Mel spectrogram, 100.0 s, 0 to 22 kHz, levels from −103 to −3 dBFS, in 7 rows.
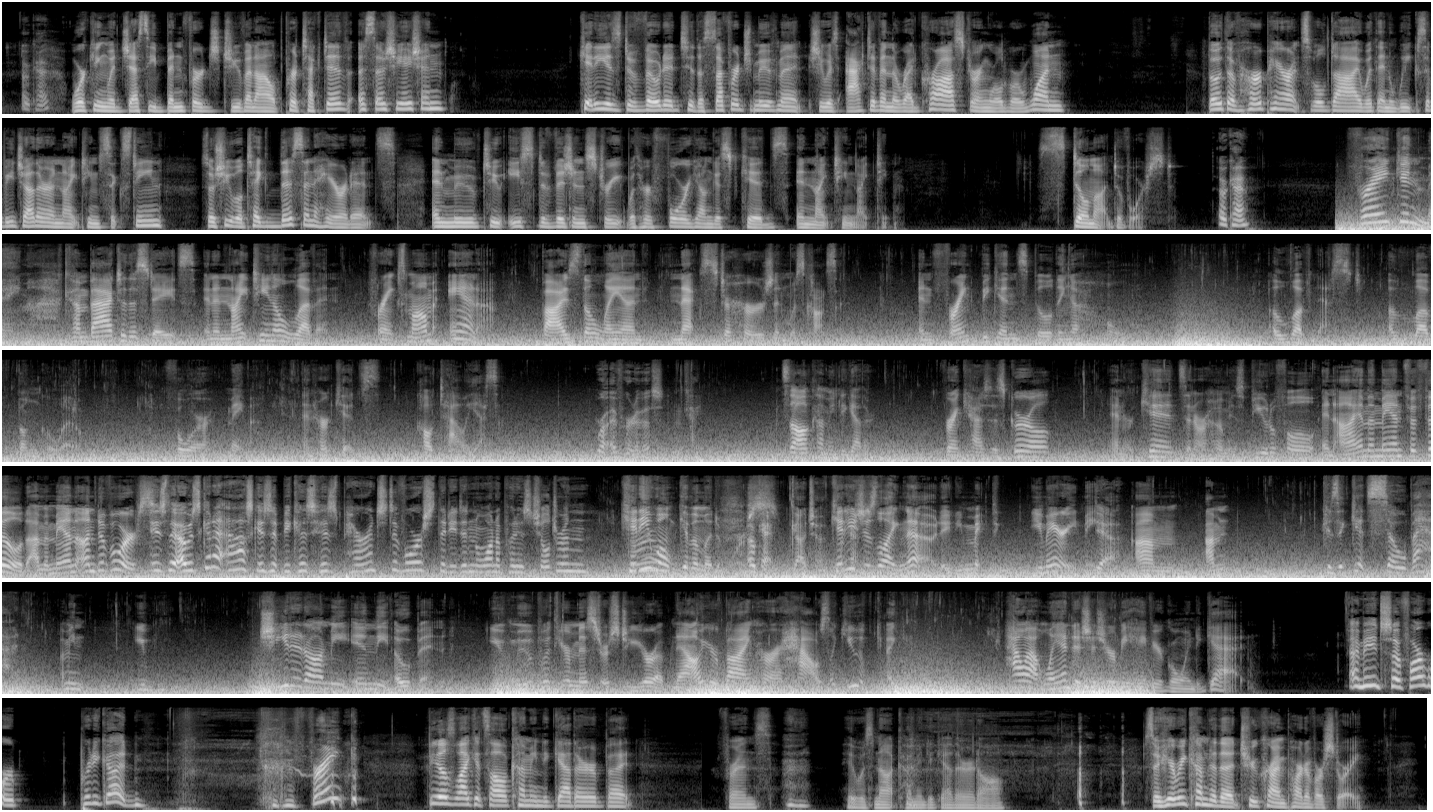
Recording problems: wind noise on the microphone; heavy; from 28 s to 1:23; 8 dB below the speech

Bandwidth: 15 kHz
